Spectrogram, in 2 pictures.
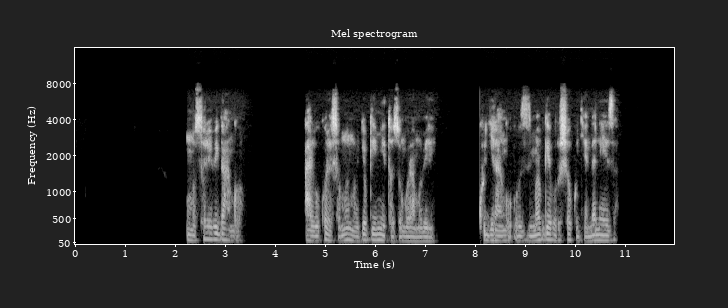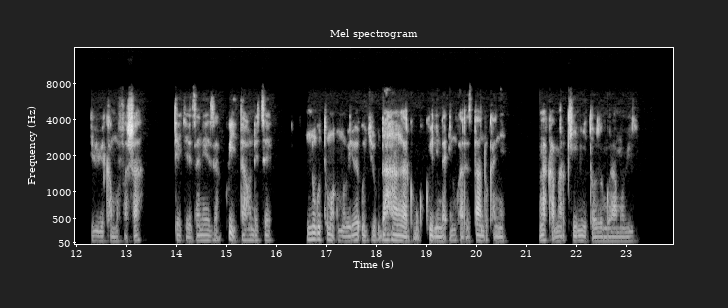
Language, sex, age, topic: Kinyarwanda, male, 18-24, health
